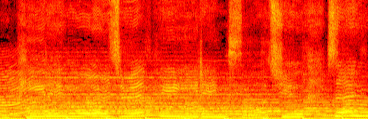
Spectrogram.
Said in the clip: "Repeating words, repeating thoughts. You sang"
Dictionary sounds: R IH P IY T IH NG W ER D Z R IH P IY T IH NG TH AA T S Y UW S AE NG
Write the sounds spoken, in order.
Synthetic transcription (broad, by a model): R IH P IY T IH NG W ER D Z R IH P IY T IH NG S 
